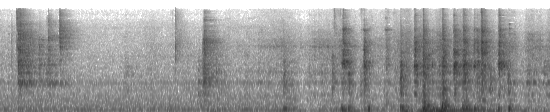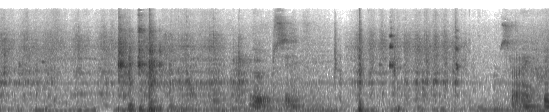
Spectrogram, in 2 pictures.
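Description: A hand-cranked chrome pasta machine being turned as a sheet of pasta dough is rolled through it. Its crank and rollers rattle and click in spells, loudest about three and a half to five seconds in.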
